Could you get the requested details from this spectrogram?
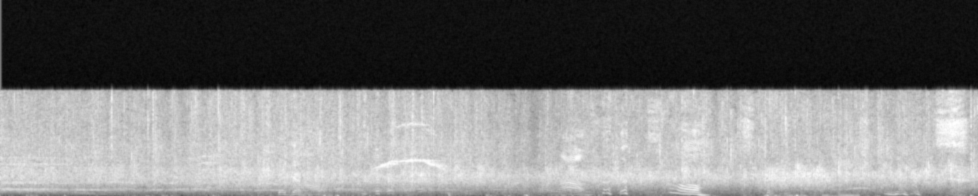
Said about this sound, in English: We don't just give them a little, oh, we're glad you're here, a little pitter-pat here. We give them the biggest ovation we possibly can. And so give Dr. Brenda Salter McNeil a Queens Boulevard welcome as she comes up.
